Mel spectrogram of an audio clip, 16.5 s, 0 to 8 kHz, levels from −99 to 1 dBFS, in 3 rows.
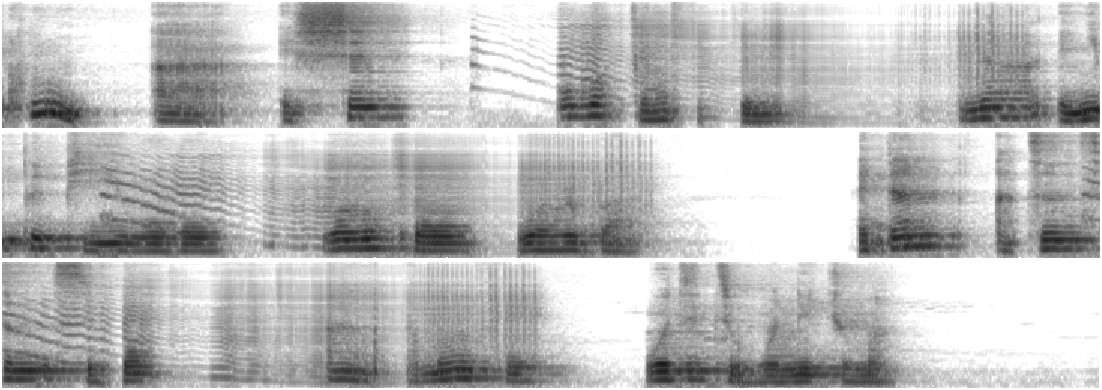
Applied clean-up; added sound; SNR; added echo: neural mask model RNNoise.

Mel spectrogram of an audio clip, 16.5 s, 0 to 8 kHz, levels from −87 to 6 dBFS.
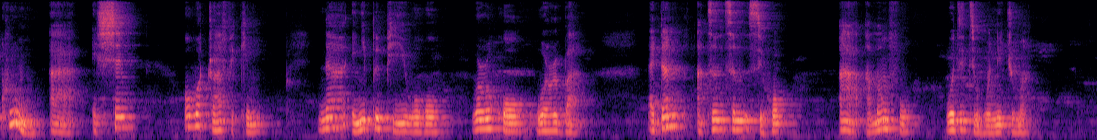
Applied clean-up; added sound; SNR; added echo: none; none; none; none.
